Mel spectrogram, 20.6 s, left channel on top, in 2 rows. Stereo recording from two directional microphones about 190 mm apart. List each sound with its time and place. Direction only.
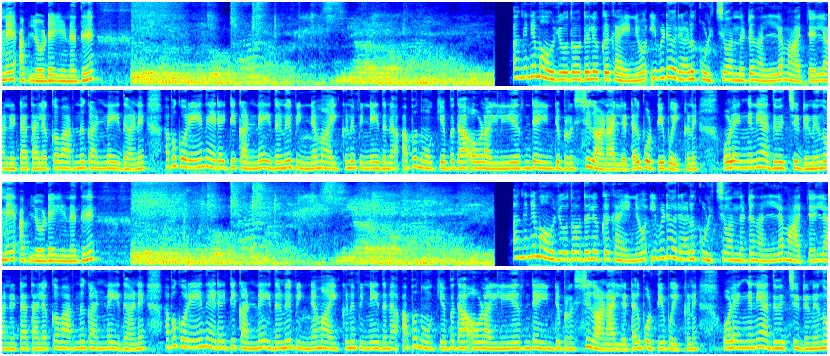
0.0 s speech: 15° left (ahead or behind)
6.4 s speech: 15° left (ahead or behind)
